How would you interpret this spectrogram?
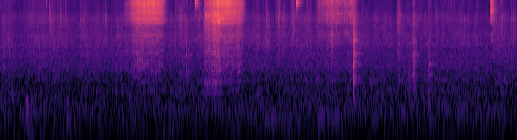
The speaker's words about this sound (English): I don't know if you can still hear the rain, but let's hope the mic doesn't get it.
